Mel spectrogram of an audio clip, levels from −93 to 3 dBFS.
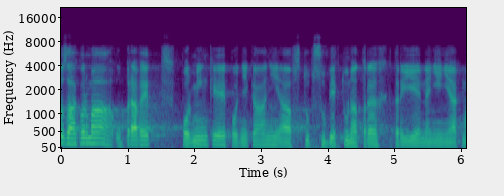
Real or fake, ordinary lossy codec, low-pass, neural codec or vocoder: real; Opus, 16 kbps; 7.2 kHz; none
